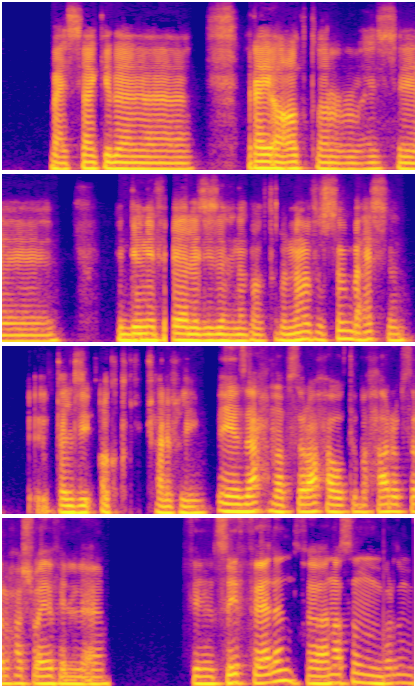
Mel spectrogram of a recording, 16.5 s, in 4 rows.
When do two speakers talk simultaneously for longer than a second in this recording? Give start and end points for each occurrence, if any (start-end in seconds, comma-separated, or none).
none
